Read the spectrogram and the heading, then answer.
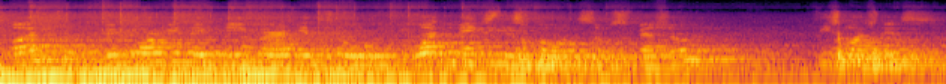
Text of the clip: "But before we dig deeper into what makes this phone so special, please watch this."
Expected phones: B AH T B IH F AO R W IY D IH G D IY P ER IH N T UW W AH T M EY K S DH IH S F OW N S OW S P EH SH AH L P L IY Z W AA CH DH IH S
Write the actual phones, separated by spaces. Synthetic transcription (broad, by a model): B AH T B IH F AO R W IY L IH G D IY F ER IH N T UW W AH T M EY K S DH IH S F OW N S OW S P EH SH AH L P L IY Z W AA CH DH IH S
